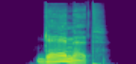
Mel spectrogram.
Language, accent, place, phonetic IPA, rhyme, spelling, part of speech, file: German, Germany, Berlin, [ˈɡɛːnət], -ɛːnət, gähnet, verb, De-gähnet.ogg
- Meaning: second-person plural subjunctive I of gähnen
